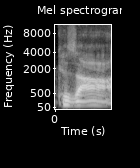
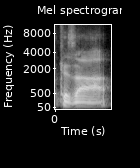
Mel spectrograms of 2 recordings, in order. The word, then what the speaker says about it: Kazaa: Was it Kaza? Was I saying it wrong? – I said Kazaa. – Yeah, I thought it was Kazaa. – Who said Kaza? – Dude.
